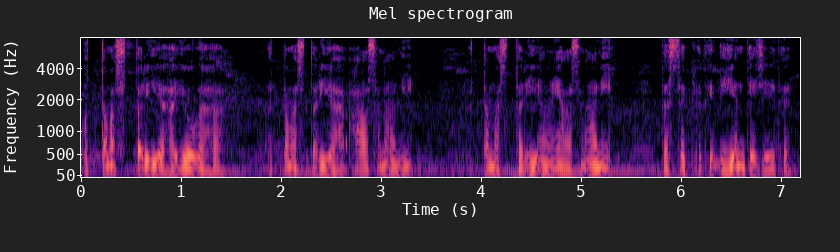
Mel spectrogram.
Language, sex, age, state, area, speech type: Sanskrit, male, 18-30, Uttarakhand, rural, spontaneous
